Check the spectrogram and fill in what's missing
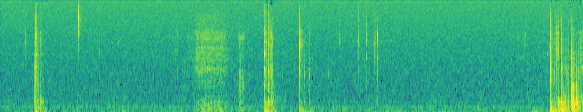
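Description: A red utility knife's steel blade carves a solid, hand-sized bar of white-and-yellow striped soap, producing soft, dull clicks and taps spaced apart over a quiet background. A brief, breathy scrape follows, then a few sharper cuts. The clip ends in a louder, denser burst of rapid cutting and scraping against the soap.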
